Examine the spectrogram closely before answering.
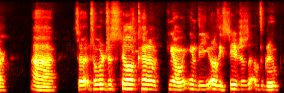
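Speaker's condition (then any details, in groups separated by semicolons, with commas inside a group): Spastic quadriplegia cerebral palsy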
